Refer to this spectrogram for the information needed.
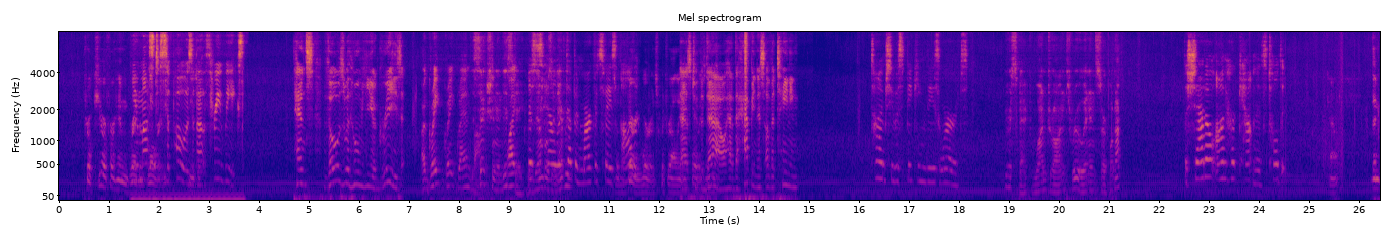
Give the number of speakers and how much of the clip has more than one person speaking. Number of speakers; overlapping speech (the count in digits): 6, about 19%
